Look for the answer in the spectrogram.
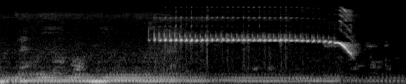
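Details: Ngetir song of a common iora, meant as lure and master audio for caged birds: a fast, steady, pulsed high trill of about two seconds ending in a quick falling slide, over constant low humming background.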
